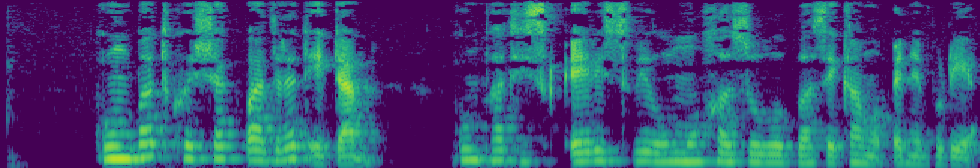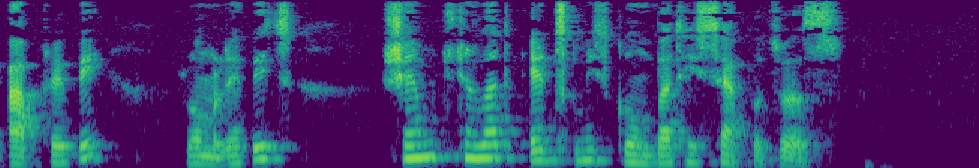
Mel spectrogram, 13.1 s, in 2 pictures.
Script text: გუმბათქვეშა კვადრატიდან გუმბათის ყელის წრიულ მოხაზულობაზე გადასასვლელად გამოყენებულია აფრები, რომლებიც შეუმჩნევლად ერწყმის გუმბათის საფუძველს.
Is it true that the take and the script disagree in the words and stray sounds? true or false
true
